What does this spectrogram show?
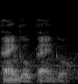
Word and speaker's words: Pago Pago: They suggested going to Pago Pago, pronounced Pango Pango, located on the island of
